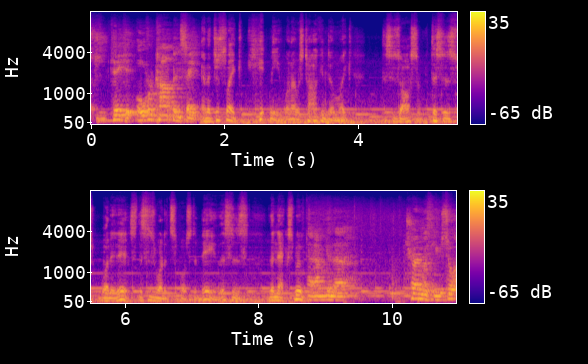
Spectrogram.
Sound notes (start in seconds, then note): none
